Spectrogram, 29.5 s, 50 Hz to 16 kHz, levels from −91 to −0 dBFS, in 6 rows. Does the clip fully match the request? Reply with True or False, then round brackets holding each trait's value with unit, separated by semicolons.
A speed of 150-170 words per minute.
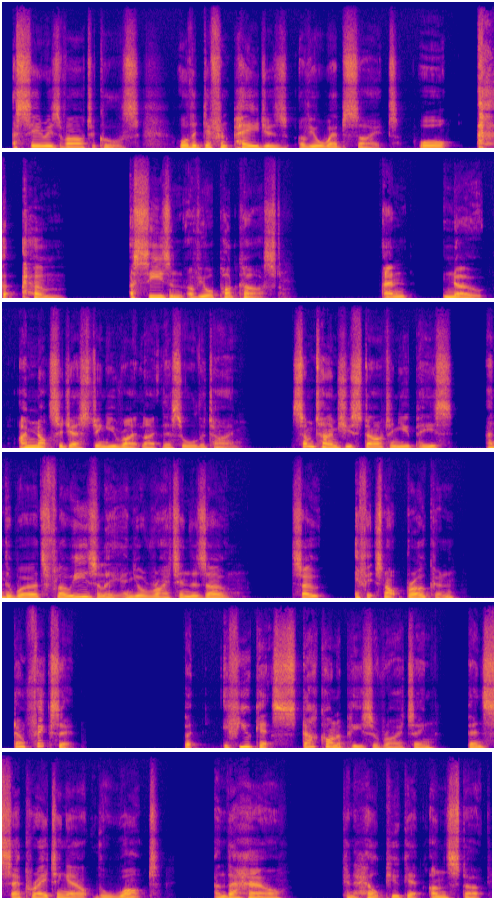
True (155 wpm)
